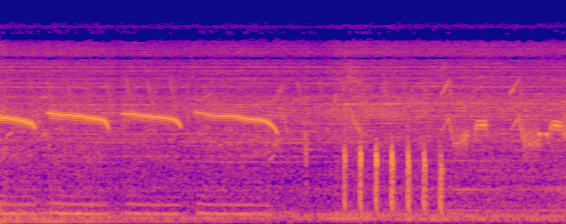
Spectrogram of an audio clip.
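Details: Chinese hwamei held in a cage by a bird keeper, singing long, clear, slightly falling whistles, followed by a quick burst of dry clicking notes and a few short high whistles.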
